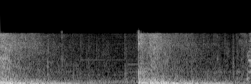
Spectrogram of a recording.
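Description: Two sharp gunshots ring out in the Deus Ex Human Revolution video game, each a sudden loud blast with a decaying tail, about a second and a half apart, with no voices.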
